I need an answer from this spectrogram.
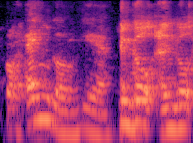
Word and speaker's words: Engel: it does that right is that how you say it ingle engel yep that's fine angle it means angel and german it also means young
